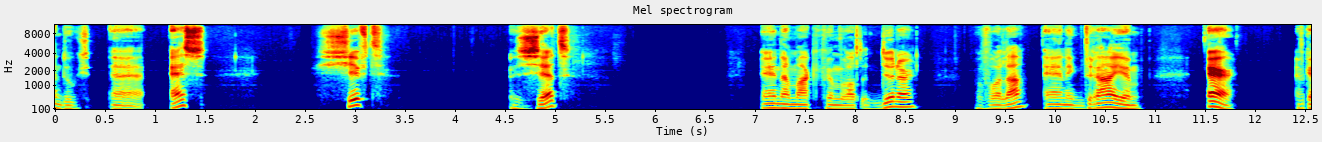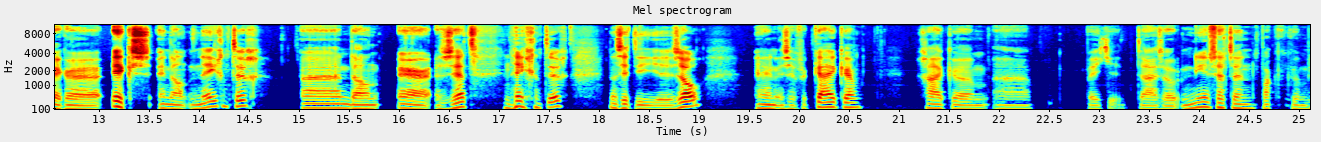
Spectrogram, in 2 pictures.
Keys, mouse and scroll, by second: 1.0 s, 8.3-9.6 middle drag, 10.2 middle click, 11.4 r, 15.9 r, 18.3 KP_7, 19.0-19.6 scroll down 4, 20.1 shift+middle click, 20.7 shift+middle click, 22.6 shift+middle click, 24.4 g.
